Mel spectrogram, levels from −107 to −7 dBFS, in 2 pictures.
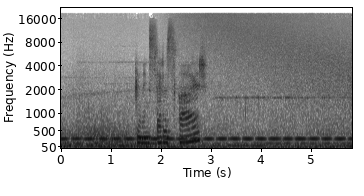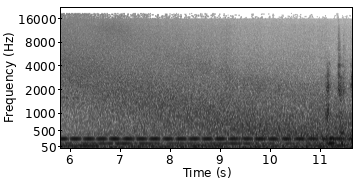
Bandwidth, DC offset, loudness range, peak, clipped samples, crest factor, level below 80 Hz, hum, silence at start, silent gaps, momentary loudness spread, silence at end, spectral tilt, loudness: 19.5 kHz; under 0.1%; 3 LU; -4 dBFS; under 0.1%; 14 dB; -24 dBFS; none; 0 s; none; 5 LU; 0 s; -5 dB/octave; -19 LUFS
